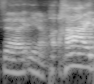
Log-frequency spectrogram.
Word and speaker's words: Hield: Hield. It's Hyde.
